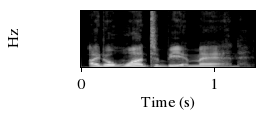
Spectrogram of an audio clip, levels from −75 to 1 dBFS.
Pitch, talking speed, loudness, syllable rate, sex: 150 Hz, 320 wpm, -17 LUFS, 6.3 syllables/s, male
